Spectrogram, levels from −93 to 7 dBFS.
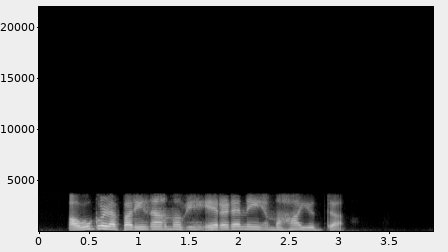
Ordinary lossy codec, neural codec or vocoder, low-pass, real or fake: none; codec, 16 kHz, 0.8 kbps, ZipCodec; 3.6 kHz; fake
